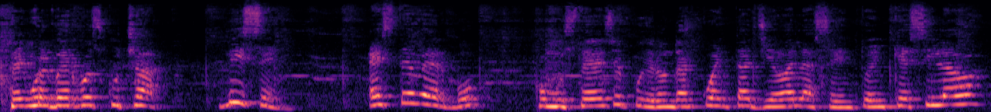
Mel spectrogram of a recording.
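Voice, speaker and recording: A woman's voice: on the high side, normal speed, darkish tone, faint music behind. A woman teaching grammar, explaining rules step by step in a patient way and asking her students questions. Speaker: English teacher.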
